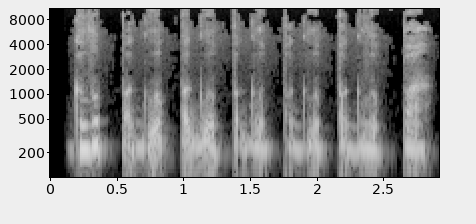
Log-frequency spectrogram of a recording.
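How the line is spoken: Barely audible repetition. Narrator (Russian): я начала едва слышно повторять

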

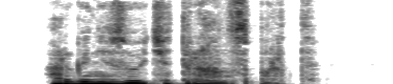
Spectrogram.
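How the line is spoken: Hissing headmistress. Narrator (Russian): прошипела директор школы

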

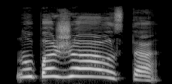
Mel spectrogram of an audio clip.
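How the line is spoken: Whimpering, whiny. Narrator (Russian): захныкал Минджи, когда Неджи схватил его за пояс

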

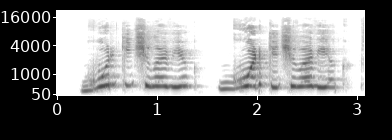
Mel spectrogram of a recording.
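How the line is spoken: Sudden cry. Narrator (Russian): вскрикнула Венирка, едва не споткнувшись в сугроб

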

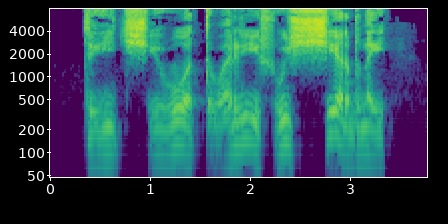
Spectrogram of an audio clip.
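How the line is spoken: Hissing, suddenly unkind. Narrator (Russian): зашипел он, его доброту как коров языком слизнула

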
